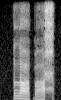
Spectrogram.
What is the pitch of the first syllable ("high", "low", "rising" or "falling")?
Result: falling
